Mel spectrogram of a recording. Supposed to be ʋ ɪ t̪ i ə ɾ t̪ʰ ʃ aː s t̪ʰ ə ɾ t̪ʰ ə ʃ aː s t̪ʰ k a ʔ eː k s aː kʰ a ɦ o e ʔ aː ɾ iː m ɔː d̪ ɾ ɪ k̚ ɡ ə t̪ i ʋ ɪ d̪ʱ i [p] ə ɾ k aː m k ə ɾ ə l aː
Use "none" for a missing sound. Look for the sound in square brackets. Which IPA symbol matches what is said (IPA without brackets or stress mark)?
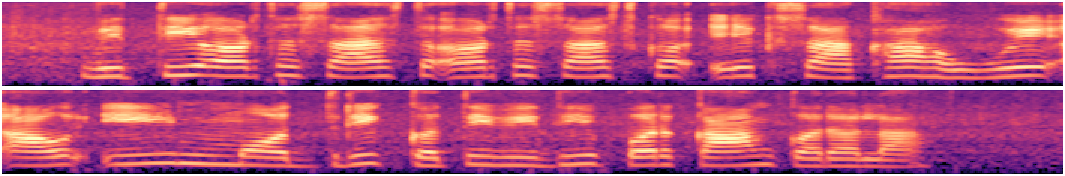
p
